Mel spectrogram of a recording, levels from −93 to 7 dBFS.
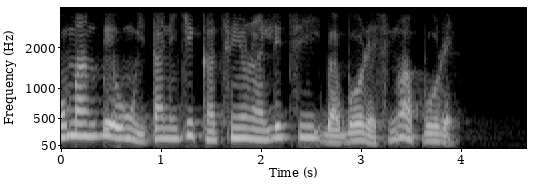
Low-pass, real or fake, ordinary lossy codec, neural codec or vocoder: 3.6 kHz; fake; none; vocoder, 44.1 kHz, 128 mel bands, Pupu-Vocoder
